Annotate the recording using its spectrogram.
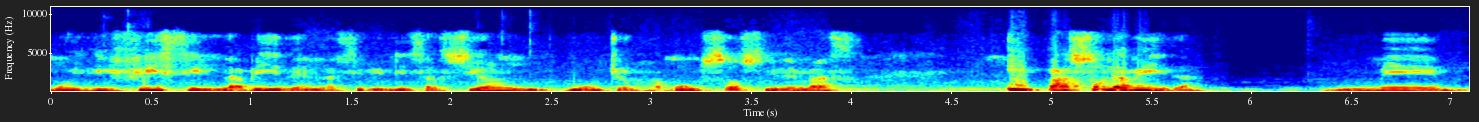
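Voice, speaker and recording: Fairly slow speech with very wide pitch swings. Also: woman. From northern Argentina (Formosa). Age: 80s+. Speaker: poet. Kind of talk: radio interview. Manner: halting.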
